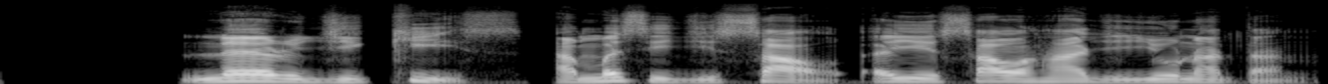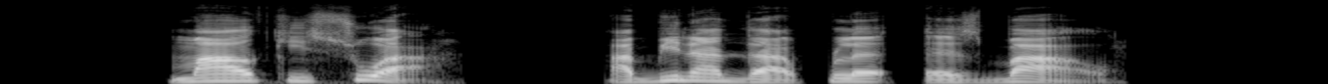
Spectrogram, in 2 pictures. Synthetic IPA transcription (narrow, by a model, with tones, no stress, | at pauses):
nɛ̃˦ɾd͡ʑi˨kʰi˦˨sa˨mẽ˦si˨d͡ʑi˨sa˦ṵ˨le˦jɛ˦sa˦u˦lɦã˦d͡ʑi˨jo˦na˦t̪a̰˨n | ma˨lki˨su˦a̰˨ | a̰˨bi˦nã˦d̪a˨b̚k͡plɛ˦e˨sba̰˦˨l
